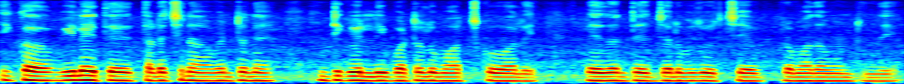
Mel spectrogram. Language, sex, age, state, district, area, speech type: Telugu, male, 18-30, Andhra Pradesh, Nandyal, urban, spontaneous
